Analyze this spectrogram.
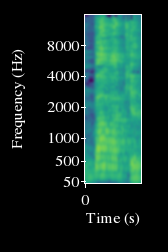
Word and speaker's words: Barachiel: Donc, on prend une bougie violette, d'accord, et on va graver Barakel sur la bougie, mais ça s'écrit Barachel. On dit Barakel, mais ça s'écrit Barachel.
